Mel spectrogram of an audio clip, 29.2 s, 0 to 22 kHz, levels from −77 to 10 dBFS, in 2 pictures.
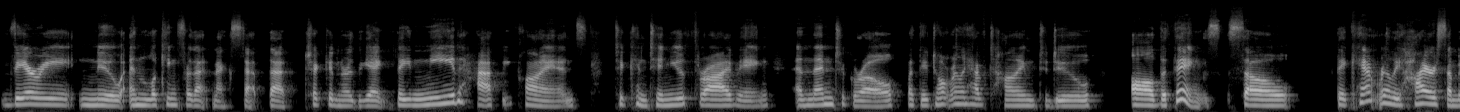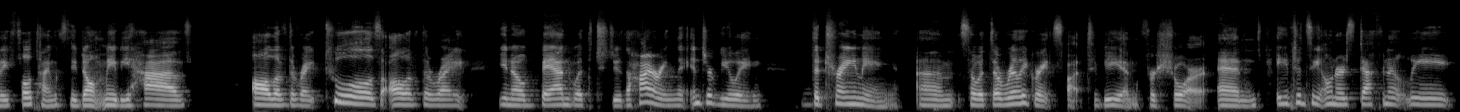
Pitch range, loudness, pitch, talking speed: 170-195 Hz, -23 LUFS, 180 Hz, 170 wpm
